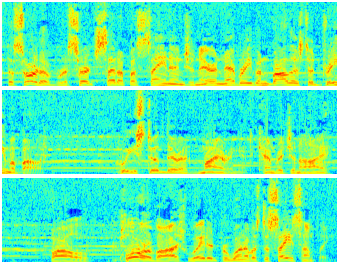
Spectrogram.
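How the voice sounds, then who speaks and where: Male actor as skeptical engineer narrator, wry, old radio drama, expressive pitch swings, musical bed. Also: fairly quick, lightly acted, low-quality recording. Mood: wry narration. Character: wry, wary male engineer narrating his own adventure. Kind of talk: old-time radio drama, first-person narration and dialogue. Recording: vintage radio with music underneath.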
